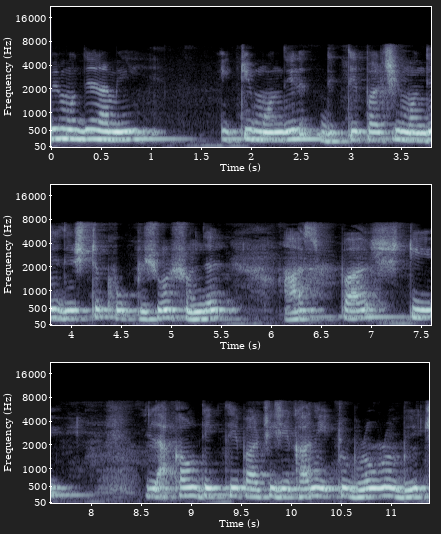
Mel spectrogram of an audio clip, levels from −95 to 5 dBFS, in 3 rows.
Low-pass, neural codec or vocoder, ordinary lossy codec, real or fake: 7.2 kHz; none; none; real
